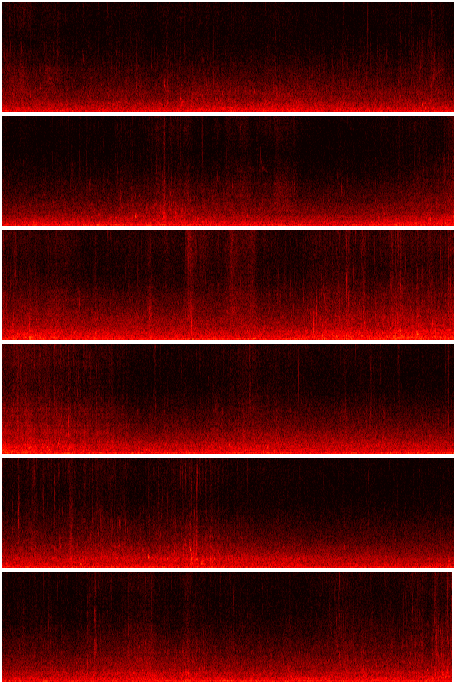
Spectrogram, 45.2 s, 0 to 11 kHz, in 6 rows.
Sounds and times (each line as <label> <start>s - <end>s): waves 0.0s - 45.1s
